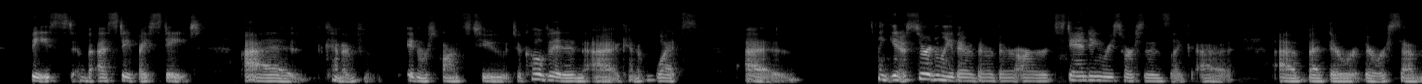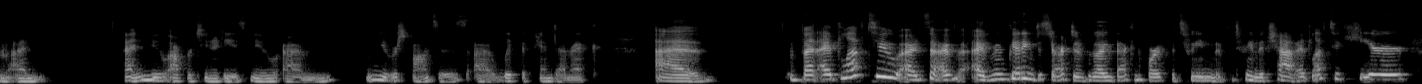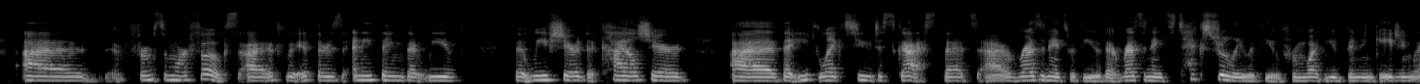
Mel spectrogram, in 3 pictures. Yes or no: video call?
yes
